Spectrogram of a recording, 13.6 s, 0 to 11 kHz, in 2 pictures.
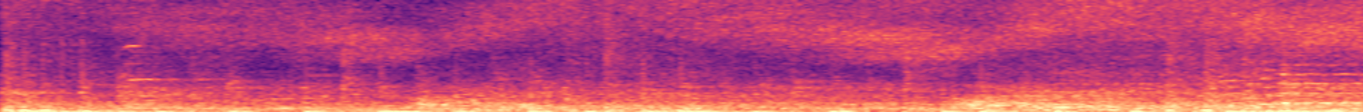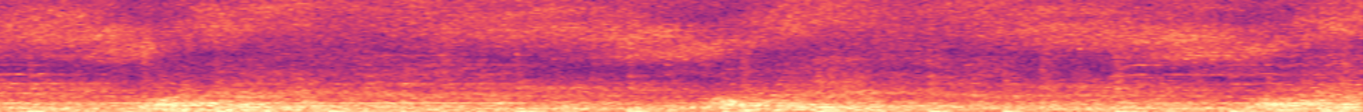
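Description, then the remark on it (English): A rowing machine's flywheel whirs steadily and loudly, surging in a rhythmic whoosh about every three seconds as each stroke is pulled at an easy, even pace, at a stroke rate of 22 while warming up at the start of a 30-minute piece. “I'm rowing nice and easy.”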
